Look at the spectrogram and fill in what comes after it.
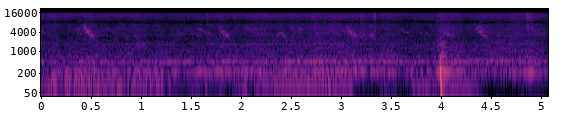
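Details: Constant drone of worker honey bees streaming in and out of a feral colony. The even hum holds throughout, broken by one sharp knock near the four-second mark.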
